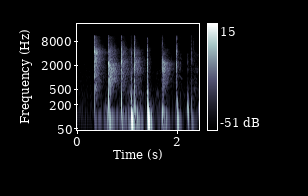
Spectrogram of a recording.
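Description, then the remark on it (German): A single person in Frankfurt claps their hands about ten times in quick, slightly uneven succession, each clap sharp and fairly loud, following a brief moment of silence. “Applaus von hier aus Frankfurt nach Köln.”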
